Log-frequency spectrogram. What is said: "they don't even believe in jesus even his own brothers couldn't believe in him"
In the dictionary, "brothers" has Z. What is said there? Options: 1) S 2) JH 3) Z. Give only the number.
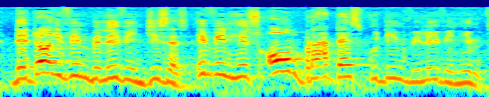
1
